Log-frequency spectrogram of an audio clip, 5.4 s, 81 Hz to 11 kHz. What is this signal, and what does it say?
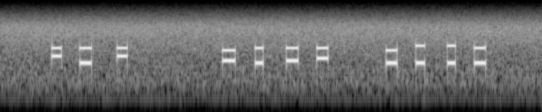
DTMF, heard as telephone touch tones, dialled by hand, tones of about 110 ms. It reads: 020 4258 1332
